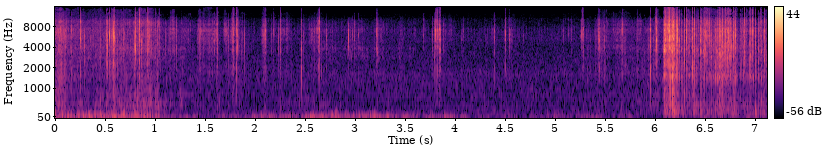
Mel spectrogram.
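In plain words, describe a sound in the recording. A backpack's fabric rustles as hands dig through it.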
